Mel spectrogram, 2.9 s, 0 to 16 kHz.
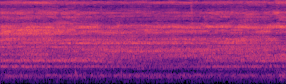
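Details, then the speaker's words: Paramedic CPAP demonstration on a mask connected to an oxygen tank, PEEP set by oxygen flow, about 8 litres a minute. A continuous high hissing rush of gas flow. "So turn it on, and you actually control your PEEP by how many liters of oxygen that you run through here."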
